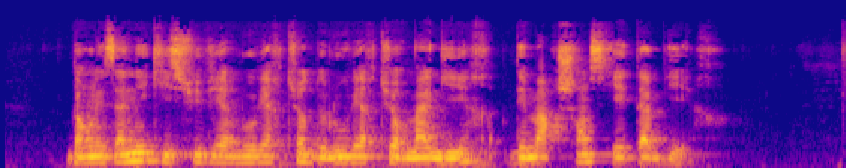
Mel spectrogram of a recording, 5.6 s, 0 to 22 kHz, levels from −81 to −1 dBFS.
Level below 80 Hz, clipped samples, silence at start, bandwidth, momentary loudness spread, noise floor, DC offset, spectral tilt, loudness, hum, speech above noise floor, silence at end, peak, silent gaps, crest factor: -46 dBFS; under 0.1%; 0.45 s; 14.5 kHz; 10 LU; -62 dBFS; under 0.1%; -3.5 dB/octave; -16 LUFS; none; 45 dB; 0 s; 0 dBFS; none; 18 dB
